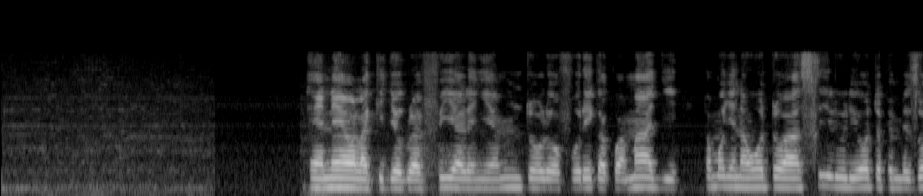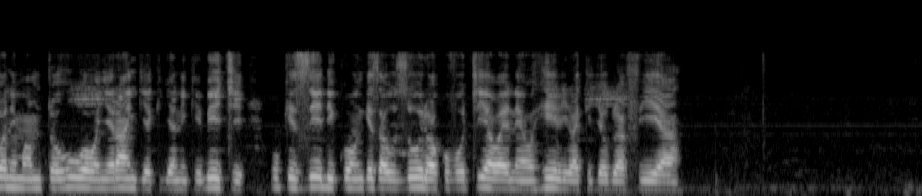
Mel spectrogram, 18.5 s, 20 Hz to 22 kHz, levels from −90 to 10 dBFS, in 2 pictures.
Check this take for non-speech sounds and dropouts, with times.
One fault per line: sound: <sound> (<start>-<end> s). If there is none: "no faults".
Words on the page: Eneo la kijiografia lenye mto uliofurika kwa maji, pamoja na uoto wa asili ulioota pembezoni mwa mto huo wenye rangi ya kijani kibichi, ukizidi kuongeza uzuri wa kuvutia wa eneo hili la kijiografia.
no faults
